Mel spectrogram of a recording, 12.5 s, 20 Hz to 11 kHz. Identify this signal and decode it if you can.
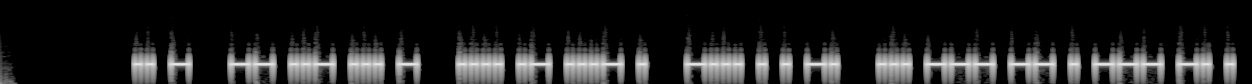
Morse code, heard as a keyed tone, about 21 wpm, 700 Hz. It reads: IT MUST HAVE BEEN SOMEONE
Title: Sentences from Top 1000 Words - Review Part 4 - 20wpm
